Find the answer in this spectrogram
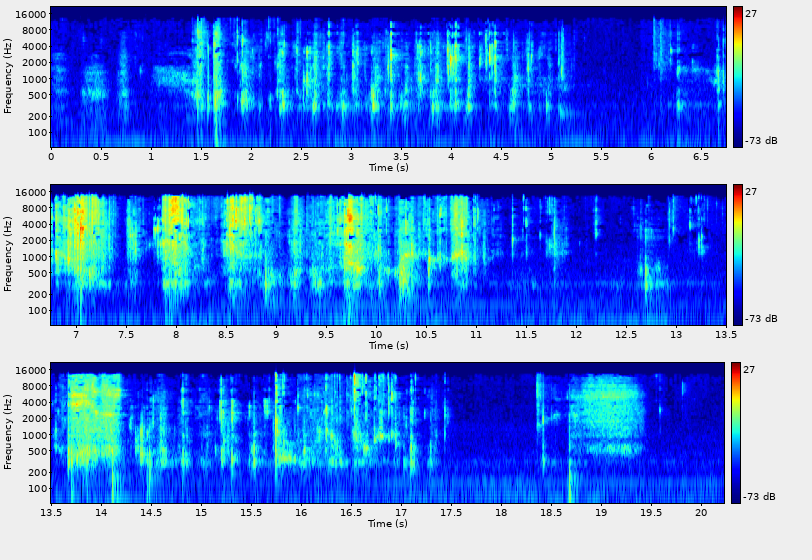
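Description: A person chewing spicy braised octopus and seafood close to the microphone, with crunchy, wet bites. The chewing comes in four bouts with short pauses between them and is loudest in the second bout.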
